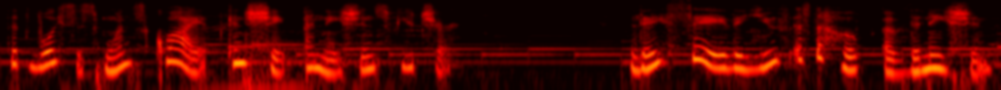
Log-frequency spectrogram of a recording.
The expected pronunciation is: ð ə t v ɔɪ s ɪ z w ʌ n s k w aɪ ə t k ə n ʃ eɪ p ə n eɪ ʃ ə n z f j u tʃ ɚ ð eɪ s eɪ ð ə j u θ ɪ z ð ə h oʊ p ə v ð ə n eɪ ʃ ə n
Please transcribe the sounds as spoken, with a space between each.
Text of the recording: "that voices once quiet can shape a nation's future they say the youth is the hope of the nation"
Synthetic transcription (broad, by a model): ð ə t v ɔɪ s ɪ z w ʌ n s k w aɪ ə t k ə n ʃ eɪ p ə n eɪ ʃ ə n z f j u tʃ ɚ ð eɪ s eɪ ð ə j u θ ɪ z ð ə h oʊ p ə v ð ə n eɪ ʃ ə n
